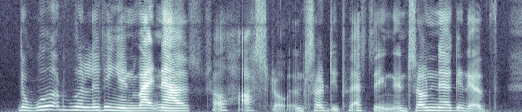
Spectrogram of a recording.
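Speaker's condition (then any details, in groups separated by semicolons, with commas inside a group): Dystonia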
